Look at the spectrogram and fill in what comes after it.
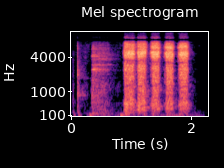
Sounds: Sniff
